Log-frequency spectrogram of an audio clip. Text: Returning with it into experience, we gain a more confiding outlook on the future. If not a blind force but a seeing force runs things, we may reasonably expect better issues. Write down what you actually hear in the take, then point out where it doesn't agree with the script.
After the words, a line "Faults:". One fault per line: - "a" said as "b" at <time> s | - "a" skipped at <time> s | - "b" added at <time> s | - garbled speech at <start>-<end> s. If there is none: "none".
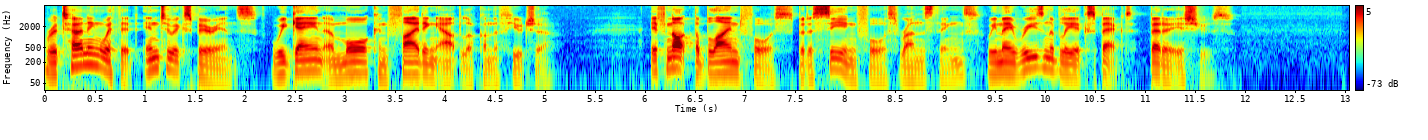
Returning with it into experience, we gain a more confiding outlook on the future. If not the blind force but a seeing force runs things, we may reasonably expect better issues.
Faults:
- "a" said as "the" at 6.5 s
